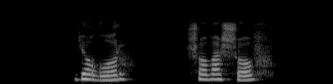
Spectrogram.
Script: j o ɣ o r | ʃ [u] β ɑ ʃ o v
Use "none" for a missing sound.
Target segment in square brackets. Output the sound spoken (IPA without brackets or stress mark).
o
